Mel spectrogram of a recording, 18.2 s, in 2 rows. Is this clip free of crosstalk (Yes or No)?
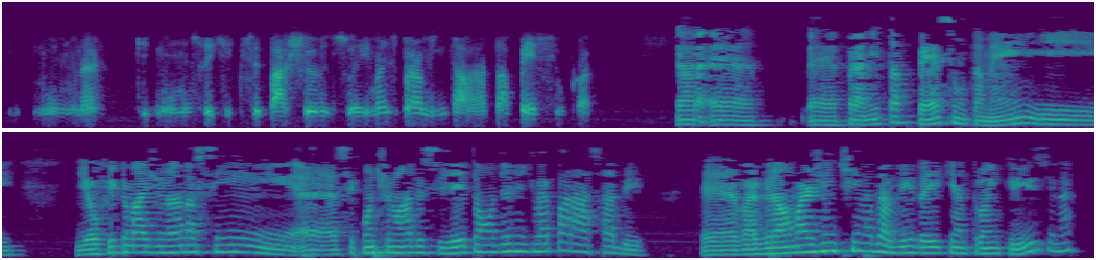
Yes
